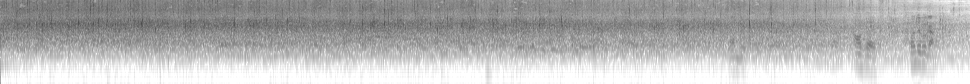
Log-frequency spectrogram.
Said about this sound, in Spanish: Por favor, un aplauso. Venga.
